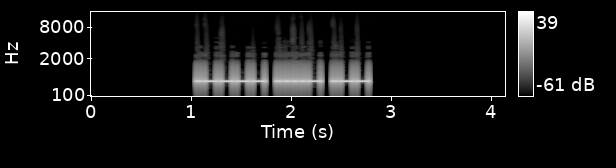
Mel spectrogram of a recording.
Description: Morse code, heard as a keyed tone, about 30 wpm, 700 Hz. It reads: 14W
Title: Three Challenging Letter-Number Combinations 30wpm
